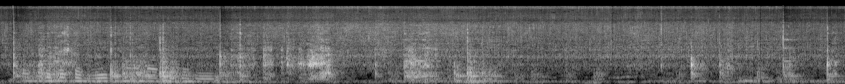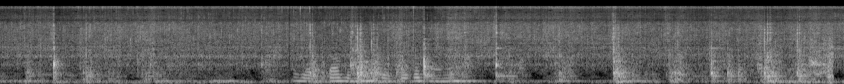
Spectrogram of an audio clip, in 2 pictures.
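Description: Tomato-and-chilli masala sizzling in oil in a metal pot while a steel spoon stirs it, with frequent sharp clicks and scrapes of the spoon against the pot.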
